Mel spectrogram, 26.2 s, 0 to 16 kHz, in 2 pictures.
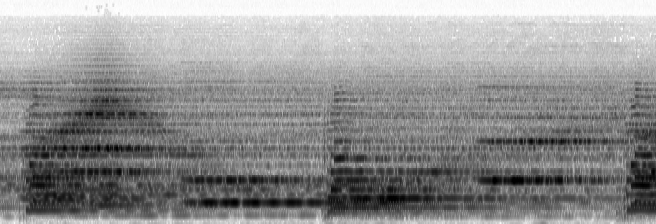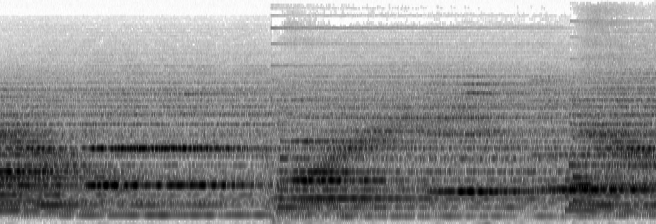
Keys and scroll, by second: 1.2 space, 6.7 space, 14.6 3, 14.7 Return, 15.1 space, 24.9 space.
